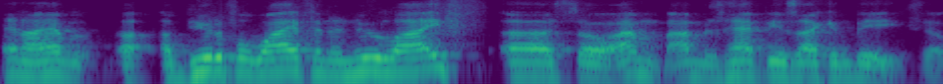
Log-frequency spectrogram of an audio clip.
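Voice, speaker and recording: Pitched high, a man speaks with a Texan accent and fairly even intonation. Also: fairly quick pace. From Texas, Fort Worth. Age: 70s. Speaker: art dealer and author. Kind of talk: interview.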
